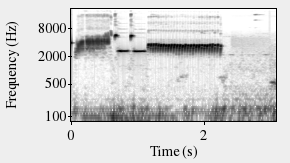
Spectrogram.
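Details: Canary delivering a long roll in a lure recording for prompting other canaries to sing: a buzzy high trill, two short flat whistles, then a sustained even pulsed roll lasting over a second before fading into faint noise.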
